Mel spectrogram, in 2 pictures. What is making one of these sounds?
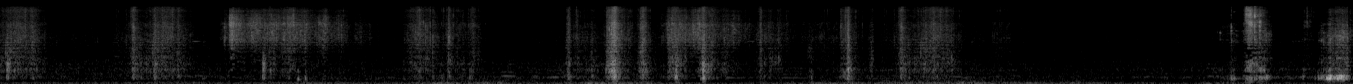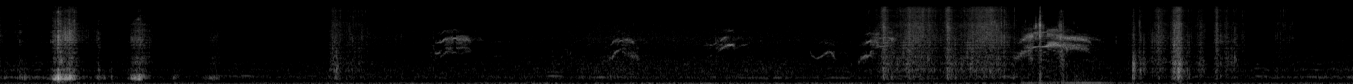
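Footsteps rustle through dry leaves and undergrowth.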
